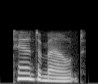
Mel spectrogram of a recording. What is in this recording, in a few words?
"tantamount", English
